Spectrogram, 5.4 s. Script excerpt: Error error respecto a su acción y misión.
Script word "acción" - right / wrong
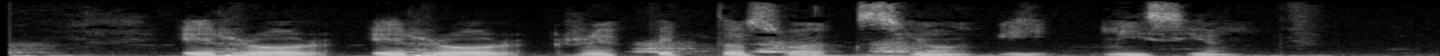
right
